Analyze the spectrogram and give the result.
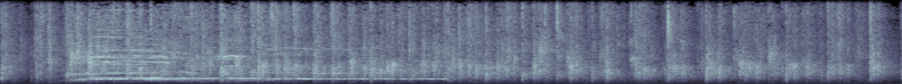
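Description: A crowd bursts into sustained applause as an audience vote in a debate, dense clapping with a bright whistle cutting through early on, then gradually thinning toward the end.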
